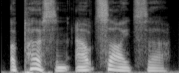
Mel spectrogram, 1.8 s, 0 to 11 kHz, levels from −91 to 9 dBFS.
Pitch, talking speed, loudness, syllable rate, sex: 145 Hz, 135 wpm, -16 LUFS, 4.7 syllables/s, female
